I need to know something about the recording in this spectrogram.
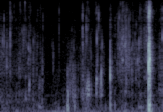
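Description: Faint wet mouth sounds of a person taking a drink close to a microphone: soft gulps and clicks in the second half. A single short, sharp lip smack just before the end is the loudest sound, "like a little kiss".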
